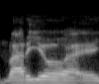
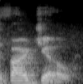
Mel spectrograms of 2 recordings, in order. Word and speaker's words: Varjo: with uh with vario vario you know the vario headset that i heard it's pronounced varjo oh yeah wow yeah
